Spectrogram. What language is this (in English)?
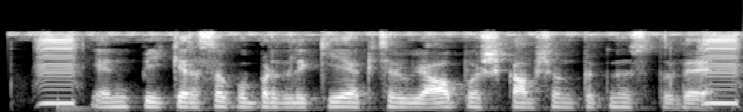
Kannada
